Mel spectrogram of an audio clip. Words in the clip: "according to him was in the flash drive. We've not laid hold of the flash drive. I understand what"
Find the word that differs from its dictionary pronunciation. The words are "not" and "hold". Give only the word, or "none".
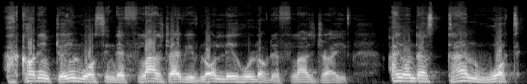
none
